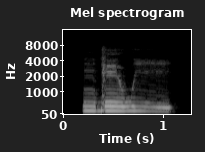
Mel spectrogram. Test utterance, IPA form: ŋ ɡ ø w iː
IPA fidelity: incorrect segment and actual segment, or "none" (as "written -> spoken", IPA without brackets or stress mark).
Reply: ø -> e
